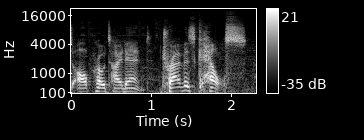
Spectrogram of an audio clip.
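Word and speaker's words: Kelce: one time that's Le I got Kelsey and then Kel my real name is Kel so I mean I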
